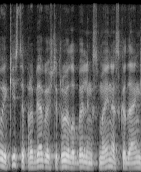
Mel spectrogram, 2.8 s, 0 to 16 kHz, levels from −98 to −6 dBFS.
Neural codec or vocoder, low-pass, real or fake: none; 14.4 kHz; real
